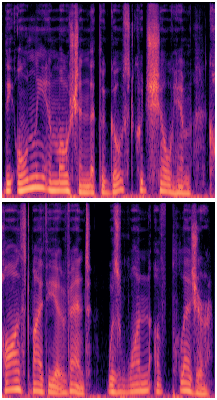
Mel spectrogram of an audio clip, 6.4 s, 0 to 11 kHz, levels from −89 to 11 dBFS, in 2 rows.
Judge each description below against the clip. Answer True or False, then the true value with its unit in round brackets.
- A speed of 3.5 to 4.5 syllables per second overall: True (4.3 syllables/s)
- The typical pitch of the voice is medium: False (115 Hz)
